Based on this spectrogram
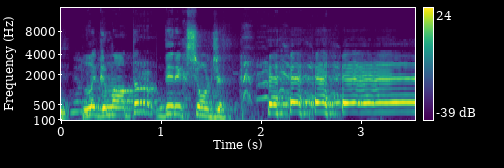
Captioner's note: laughs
